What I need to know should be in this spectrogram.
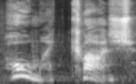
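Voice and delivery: loud, drawn-out startled cry; real scare, loud and stretched; startled fright. Real, not acted. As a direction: jump out of your skin. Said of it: "that was terrifying".

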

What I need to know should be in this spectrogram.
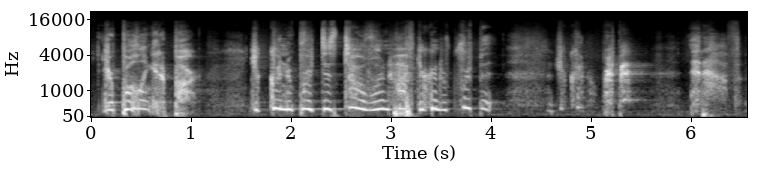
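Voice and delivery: high, strained coaching through effort; strained high push. Real, not acted. Coach urging viewers through the hold, straining. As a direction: push the words out while straining.

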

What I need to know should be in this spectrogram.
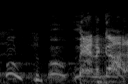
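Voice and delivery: high-pitched mock whimper into a cry; panicked pleading. Prayer leader appealing to the preacher, panicked pleading. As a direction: imitate a frightened woman appealing for help.

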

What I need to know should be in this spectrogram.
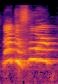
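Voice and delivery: high, loud yelp of panic; panicked yell. Real, not acted. Gamer attacked by the swarm, high panicked yell. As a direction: cry out as the swarm hits.

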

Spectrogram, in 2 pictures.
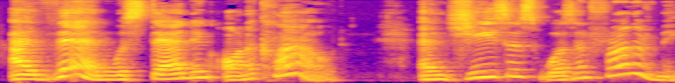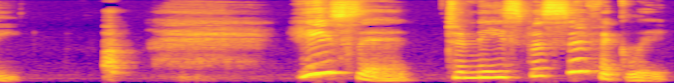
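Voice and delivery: reading a viewer's dream aloud with rising drama; story read aloud to an audience, building urgency; dramatic dream reading. Acted. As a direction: tell it like a fervent testimony.

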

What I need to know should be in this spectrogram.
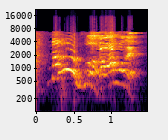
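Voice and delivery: high loud playful yell; shouting. Real, not acted. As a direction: shriek I want it. Squabble over the sweet.

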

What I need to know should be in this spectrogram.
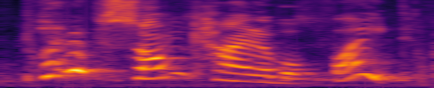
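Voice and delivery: high, loud frustrated demand; exasperated plea. Real, not acted. Fan to a struggling player, exasperated. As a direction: scold your own team from the stands. Fan scolding his own team.

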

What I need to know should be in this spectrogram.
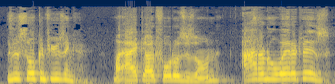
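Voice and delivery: high, loud, exasperated ranting; animated rant. Real, not acted. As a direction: vent your frustration at full pitch. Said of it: "I'm animated, I know".

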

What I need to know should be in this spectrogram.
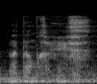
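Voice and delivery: hushed, breathy whisper. Real, not acted. Rabbi whispering the paradox to his listeners. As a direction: drop to a whisper to draw them in. Sermon lowered to a hush.

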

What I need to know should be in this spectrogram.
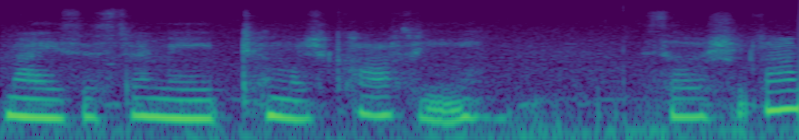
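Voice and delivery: speaking under covers; muffled through blanket. Real, not acted. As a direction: fabric over mouth. Seen 0: Blanket held over mouth and nose while lying in bed throughout.

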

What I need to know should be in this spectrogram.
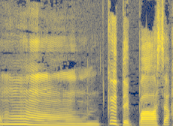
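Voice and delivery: slow, drawn-out cow voice; mooing cow. Acted. Cow interrupted at grazing asks the mouse, sluggish mooing. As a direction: begin on a long moo, then ask lazily. Cow moos her answer.

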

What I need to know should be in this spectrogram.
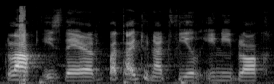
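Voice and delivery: loud, mock computer voice; Minecraft freaking out. Gamer voicing the glitched game as it freaks out, loud computer voice. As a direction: play a malfunctioning computer, loudly announcing an error. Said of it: "Minecraft is just freaking out. It's like".

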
